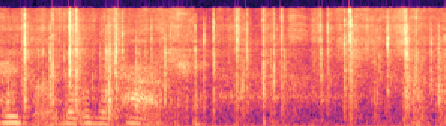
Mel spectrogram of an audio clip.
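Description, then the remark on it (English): A folded-up paper that was attached to a package crinkles and rustles as it is unfolded, a run of sharp dry crackles spread over a few seconds, with a voice briefly audible at the start. “The paper that was attached. I've unfolded it, and I'm going to scan it with Canopy Reader and see what it is.”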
